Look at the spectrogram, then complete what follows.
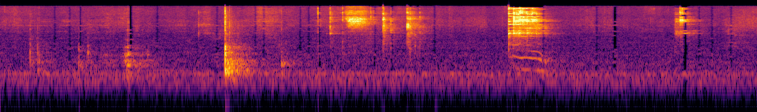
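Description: Small hard plastic test pieces clicking and clattering as they are handled and set down: several separate clinks, the sharpest about two seconds in, and a short rattle about five seconds in.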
